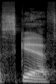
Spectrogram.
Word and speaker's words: SCIF: We went into the SCIF [sensitive compartmented information facility, pronounced “skiff”], where classified information is discussed, and she talked about the information that Cassidy had come forward with.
